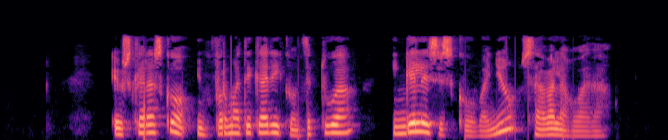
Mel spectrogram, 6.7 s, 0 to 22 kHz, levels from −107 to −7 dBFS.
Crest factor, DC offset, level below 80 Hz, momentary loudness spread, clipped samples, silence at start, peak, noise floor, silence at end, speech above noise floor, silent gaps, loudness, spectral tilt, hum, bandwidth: 20 dB; under 0.1%; -68 dBFS; 14 LU; under 0.1%; 1.15 s; -10 dBFS; under -90 dBFS; 0.65 s; over 61 dB; none; -30 LUFS; -3.5 dB/octave; none; 8 kHz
